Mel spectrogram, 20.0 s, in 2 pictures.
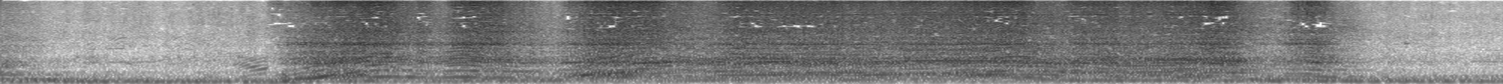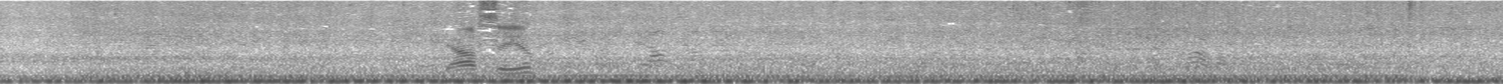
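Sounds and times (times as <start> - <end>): car engine revving hard: 1.8 - 9.3.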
